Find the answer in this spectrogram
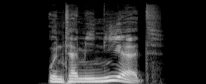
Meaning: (verb) past participle of unterminieren; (adjective) undermined
- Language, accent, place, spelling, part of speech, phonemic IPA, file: German, Germany, Berlin, unterminiert, verb / adjective, /ˌʊntɐmiˈniːɐ̯t/, De-unterminiert.ogg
